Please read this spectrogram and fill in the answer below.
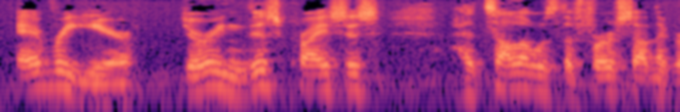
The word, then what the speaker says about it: Hatzalah: It may be the only word in Hebrew that I can pronounce, Hatzalah, because it's all A.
